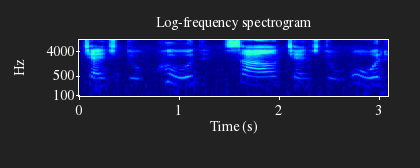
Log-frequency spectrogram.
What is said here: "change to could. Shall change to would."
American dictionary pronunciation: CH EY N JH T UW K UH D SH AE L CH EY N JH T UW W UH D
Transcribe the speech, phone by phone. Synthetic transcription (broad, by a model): CH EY N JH T UW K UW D S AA L CH EY N JH T UW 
